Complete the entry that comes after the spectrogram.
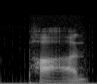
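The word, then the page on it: pan: tone 3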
